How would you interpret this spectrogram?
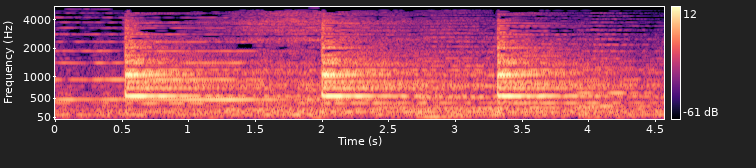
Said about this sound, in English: The bell there that they're ringing was a little pet sound that I was intent on us getting, because I remember that the sound that I'd heard actually in a Zen monastery, which was one of these big propane gas canisters with the bottom cut out of it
